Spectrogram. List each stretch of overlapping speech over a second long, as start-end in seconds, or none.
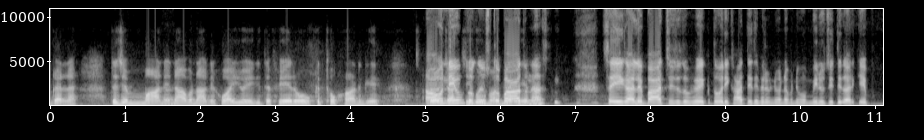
5.0-6.5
